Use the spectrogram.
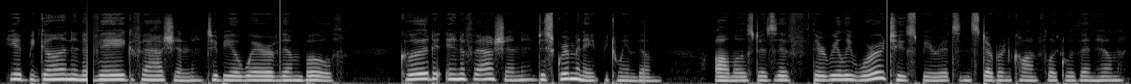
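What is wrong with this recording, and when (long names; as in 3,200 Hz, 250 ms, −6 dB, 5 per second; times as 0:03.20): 0:00.87–0:00.94: drop-out 65 ms
0:02.80: click −3 dBFS
0:06.44–0:06.45: drop-out 5.3 ms
0:08.87: click −4 dBFS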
